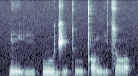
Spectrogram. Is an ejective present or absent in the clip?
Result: present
